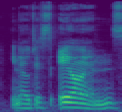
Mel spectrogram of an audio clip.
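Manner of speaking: ordinary talk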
